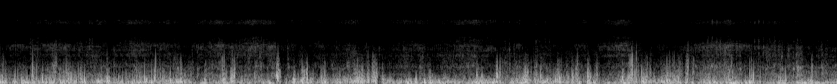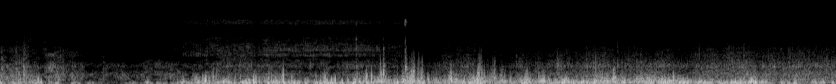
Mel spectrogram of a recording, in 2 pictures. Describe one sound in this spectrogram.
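Mountain bike tyres crunch and rattle over a dry dirt trail.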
